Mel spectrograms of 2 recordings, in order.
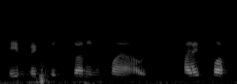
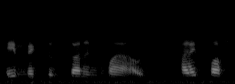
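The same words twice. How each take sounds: The two takes are said the same way.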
